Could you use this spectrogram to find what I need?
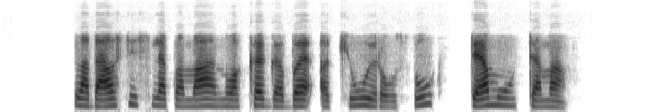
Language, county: Lithuanian, Vilnius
